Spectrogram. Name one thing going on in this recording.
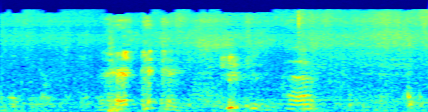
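An elderly man speaks briefly, nearby.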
